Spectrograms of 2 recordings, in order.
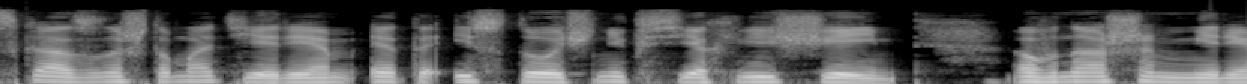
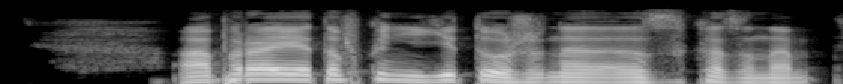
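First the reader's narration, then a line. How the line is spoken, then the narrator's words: Laughing. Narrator (Russian): рассмеялся Роланд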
